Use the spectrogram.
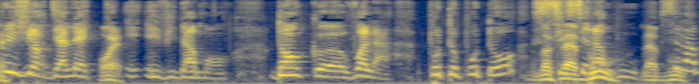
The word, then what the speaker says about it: Poto-Poto: Oui, Poto-Poto. Voilà, c'est un plaisir de le prononcer.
